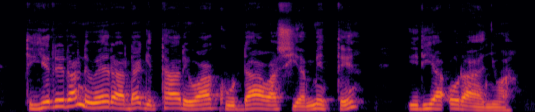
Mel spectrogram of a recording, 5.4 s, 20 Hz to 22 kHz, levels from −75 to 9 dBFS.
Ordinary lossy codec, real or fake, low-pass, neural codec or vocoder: none; real; 19.8 kHz; none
